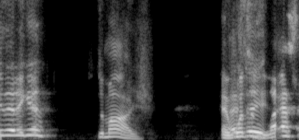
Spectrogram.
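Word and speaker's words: Samaje: Samaj.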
